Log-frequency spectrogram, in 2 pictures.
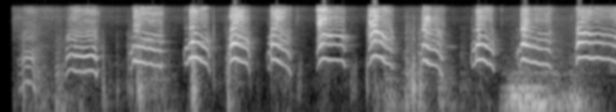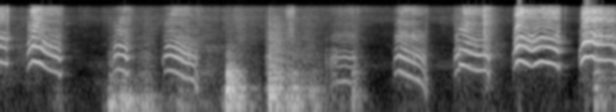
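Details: Young Shiba Inu puppies at home make a long run of high, tonal whining yelps, each rising then falling, repeated almost twice a second, mixed with a few low rough growly bursts.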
